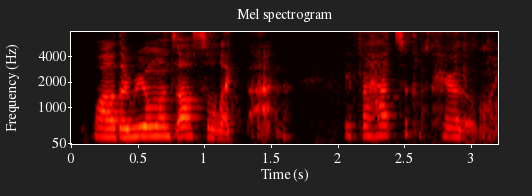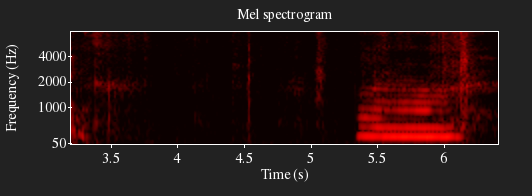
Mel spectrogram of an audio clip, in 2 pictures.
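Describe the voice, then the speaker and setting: Mumbling at a moderate pace in a dark, mellow tone, with monotone, flat intonation and long, frequent pauses. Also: woman, fairly high pitch for a woman. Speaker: product reviewer. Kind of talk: casual talk to camera. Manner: mumbling, hesitant.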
